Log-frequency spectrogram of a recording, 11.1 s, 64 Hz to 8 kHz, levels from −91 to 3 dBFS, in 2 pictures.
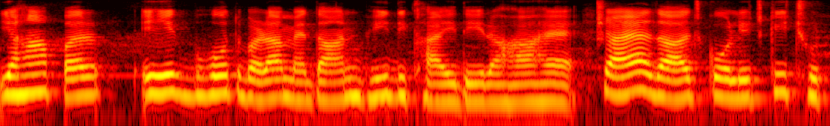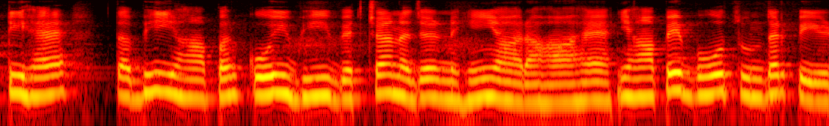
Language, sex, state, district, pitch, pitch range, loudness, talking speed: Hindi, female, Bihar, Begusarai, 200 Hz, 185-220 Hz, -28 LUFS, 180 wpm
